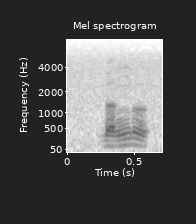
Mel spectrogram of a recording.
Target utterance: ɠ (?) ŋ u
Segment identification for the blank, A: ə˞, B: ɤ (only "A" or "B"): B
